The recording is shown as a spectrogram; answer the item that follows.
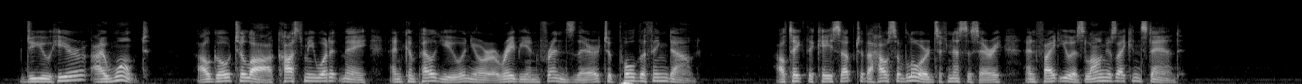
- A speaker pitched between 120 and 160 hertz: Yes, medium, 140 Hz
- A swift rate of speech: Yes, fast, 220 wpm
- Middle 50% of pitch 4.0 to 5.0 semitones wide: Yes, average, 4.7 semitones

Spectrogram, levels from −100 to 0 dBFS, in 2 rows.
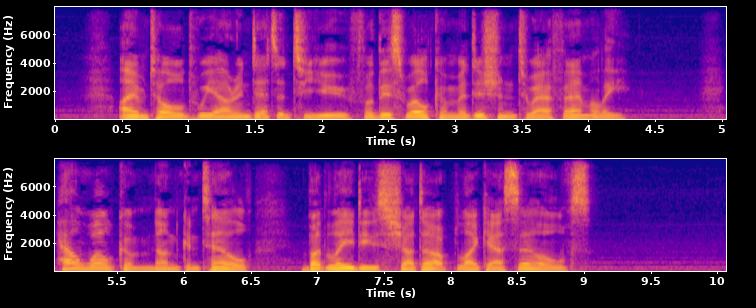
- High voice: No, low, 125 Hz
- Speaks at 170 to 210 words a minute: No, average, 155 wpm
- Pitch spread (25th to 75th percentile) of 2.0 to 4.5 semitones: No, average, 4.9 semitones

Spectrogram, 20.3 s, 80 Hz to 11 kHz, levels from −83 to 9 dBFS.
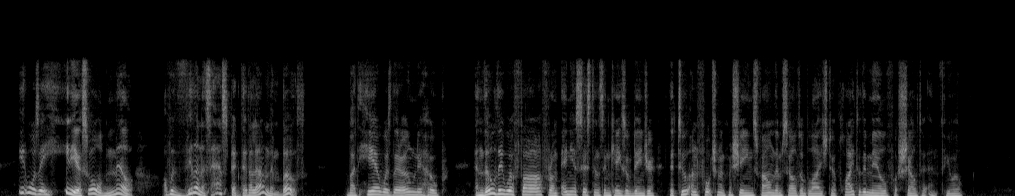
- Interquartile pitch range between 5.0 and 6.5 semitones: Yes, wide, 5.5 semitones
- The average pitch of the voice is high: No, medium, 140 Hz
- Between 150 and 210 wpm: No, average, 140 wpm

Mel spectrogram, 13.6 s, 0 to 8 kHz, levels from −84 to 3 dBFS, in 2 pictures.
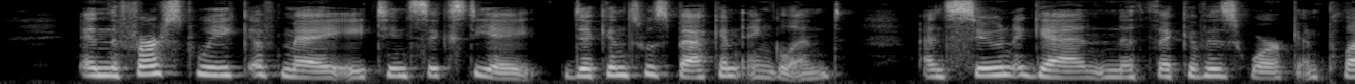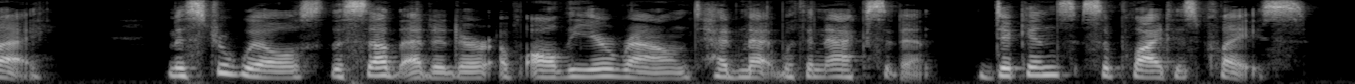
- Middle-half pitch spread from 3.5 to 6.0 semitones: Yes, average, 4.2 semitones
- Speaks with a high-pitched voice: Yes, high, 200 Hz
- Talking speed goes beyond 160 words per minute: Yes, average, 185 wpm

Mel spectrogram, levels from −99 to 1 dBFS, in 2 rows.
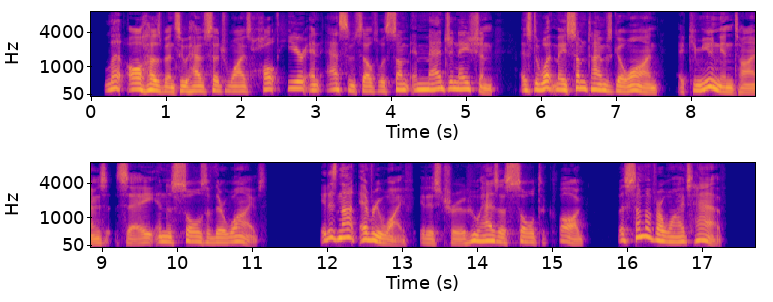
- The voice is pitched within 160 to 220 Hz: No, medium, 140 Hz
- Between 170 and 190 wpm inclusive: Yes, average, 175 wpm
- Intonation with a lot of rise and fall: Yes, wide, 5.9 semitones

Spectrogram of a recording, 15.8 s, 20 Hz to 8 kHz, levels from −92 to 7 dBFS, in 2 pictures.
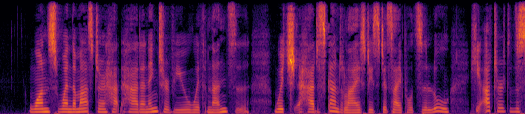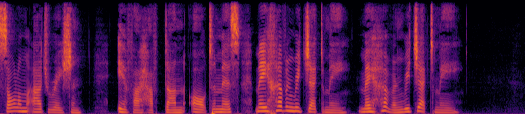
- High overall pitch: Yes, high, 195 Hz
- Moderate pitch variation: Yes, average, 4.5 semitones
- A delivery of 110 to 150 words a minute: Yes, average, 140 wpm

